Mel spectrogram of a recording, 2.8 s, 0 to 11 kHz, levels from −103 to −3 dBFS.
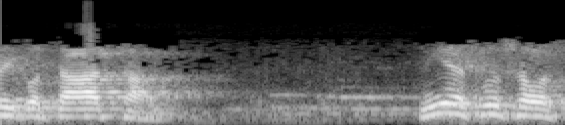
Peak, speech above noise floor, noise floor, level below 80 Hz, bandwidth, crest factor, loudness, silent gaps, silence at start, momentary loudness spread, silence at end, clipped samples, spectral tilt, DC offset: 0 dBFS; 28 dB; -43 dBFS; -54 dBFS; 6.2 kHz; 16 dB; -15 LUFS; none; 0 s; 24 LU; 0 s; under 0.1%; -8.5 dB/octave; under 0.1%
